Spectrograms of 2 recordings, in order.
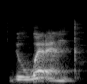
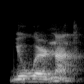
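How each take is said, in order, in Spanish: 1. 'Were' y 'not' se unen en una sola sílaba. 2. 'Were' y 'not' se dicen como dos palabras. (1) "la leeríamos y pronunciaríamos you weren't" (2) "no está contractado"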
